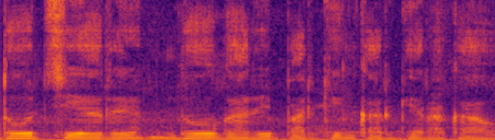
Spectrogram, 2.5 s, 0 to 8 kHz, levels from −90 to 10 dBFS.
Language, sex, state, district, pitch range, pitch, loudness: Hindi, male, Arunachal Pradesh, Papum Pare, 120-135 Hz, 130 Hz, -19 LUFS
